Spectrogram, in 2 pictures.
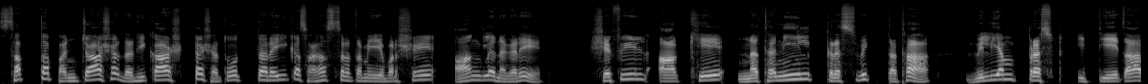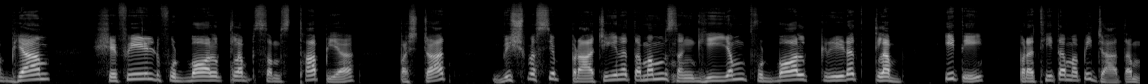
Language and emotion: Sanskrit, neutral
